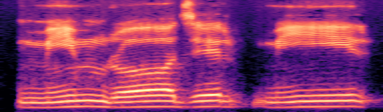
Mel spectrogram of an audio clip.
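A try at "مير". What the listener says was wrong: না না না না না, মিমটাকে টান দিয়ে রটাকে যোগ করেন। টান দিয়ে বানান করবেন, মিম র দুটো একসাথে বানান হবে। মির।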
